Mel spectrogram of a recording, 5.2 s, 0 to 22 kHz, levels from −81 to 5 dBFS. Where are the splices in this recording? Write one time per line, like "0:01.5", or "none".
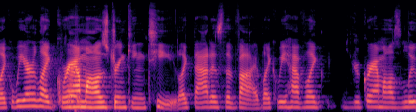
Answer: none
